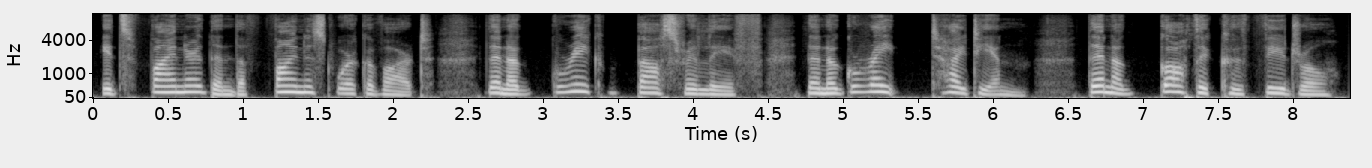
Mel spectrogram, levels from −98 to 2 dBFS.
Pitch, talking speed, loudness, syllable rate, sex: 200 Hz, 145 wpm, -19 LUFS, 4.5 syllables/s, female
